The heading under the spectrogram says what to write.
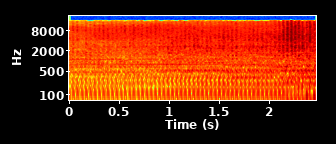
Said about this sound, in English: I have an amateur rig that'll operate off 12 volts. Why couldn't I just operate it off the lawnmower here and use it as an emergency generator? Let's run the engine on up a little faster.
